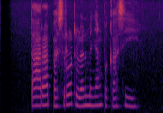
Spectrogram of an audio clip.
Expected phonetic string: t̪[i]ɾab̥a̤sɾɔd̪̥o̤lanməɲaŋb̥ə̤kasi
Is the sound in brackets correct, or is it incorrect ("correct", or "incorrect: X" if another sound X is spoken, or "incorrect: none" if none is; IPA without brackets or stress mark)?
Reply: incorrect: a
